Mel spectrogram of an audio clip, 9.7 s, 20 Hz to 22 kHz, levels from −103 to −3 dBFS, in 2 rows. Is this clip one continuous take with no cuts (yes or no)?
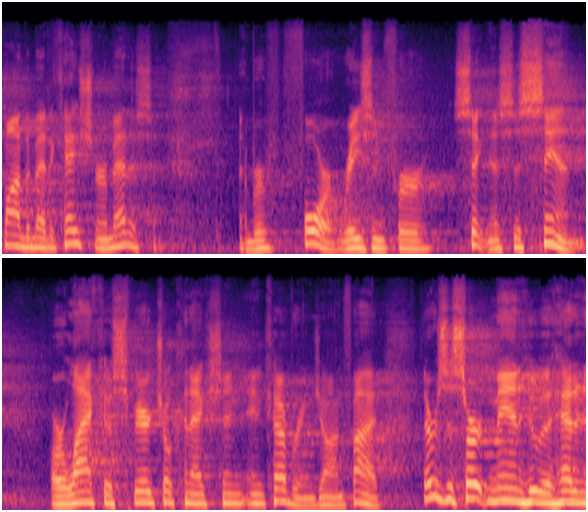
yes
